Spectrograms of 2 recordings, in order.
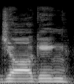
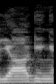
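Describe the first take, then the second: First: The word begins with a hard J sound. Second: The word begins with a soft Y sound.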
